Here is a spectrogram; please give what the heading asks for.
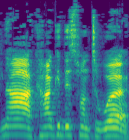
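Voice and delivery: ordinary delivery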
